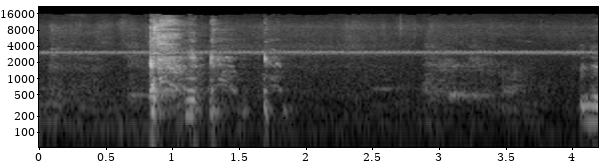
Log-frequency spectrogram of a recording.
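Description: A man coughs once, sharply, close to the microphone about a second in, followed by a little throat clearing.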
